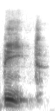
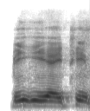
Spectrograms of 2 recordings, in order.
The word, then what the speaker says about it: Beat: I thought it was just Beat, B-E-A-T, but it's pronounced Beat Krummenmacher was the name of that's the case that decided practical difficulties.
